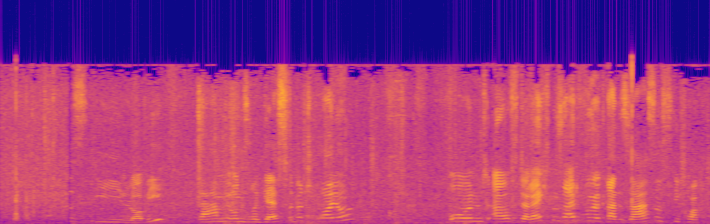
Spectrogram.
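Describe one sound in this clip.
A young woman speaks with animation outdoors, close by.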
